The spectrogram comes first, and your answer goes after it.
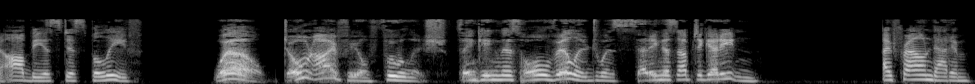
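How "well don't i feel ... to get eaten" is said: mock self-pity, sarcastic. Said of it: "sarcasm again".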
